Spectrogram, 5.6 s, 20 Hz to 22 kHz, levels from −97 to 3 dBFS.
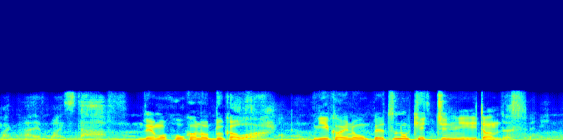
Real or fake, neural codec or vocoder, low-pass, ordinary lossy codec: fake; codec, 16 kHz, 4 kbps, X-Codec, HuBERT features, trained on LibriSpeech; none; none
